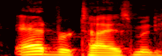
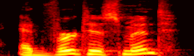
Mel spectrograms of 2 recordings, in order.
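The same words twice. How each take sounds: First: The word is said the American way. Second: The word is said the British way.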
